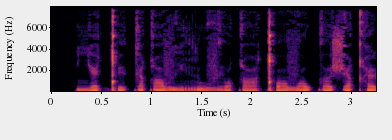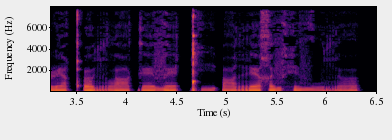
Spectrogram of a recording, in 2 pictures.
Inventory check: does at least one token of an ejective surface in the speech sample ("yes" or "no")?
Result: yes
